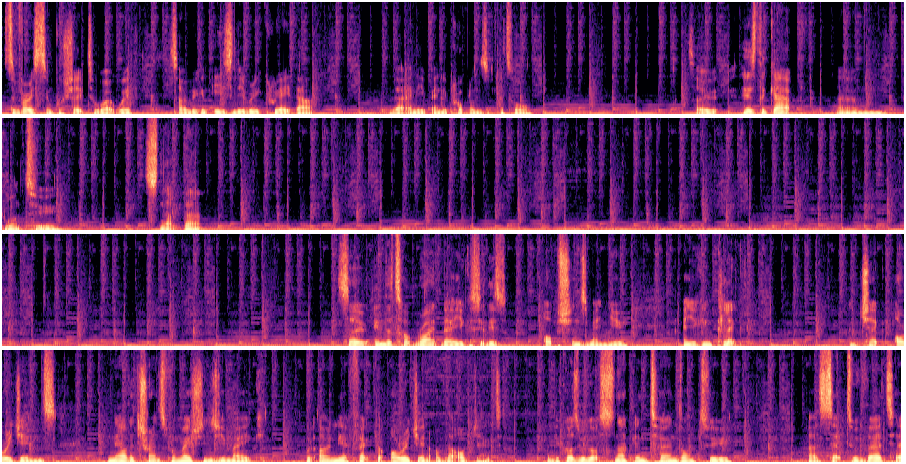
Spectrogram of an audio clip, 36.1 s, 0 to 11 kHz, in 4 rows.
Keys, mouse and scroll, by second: 2.9 middle click, 6.0 KP_1, 6.7 scroll up 1, 7.2 shift+middle click, 8.2 scroll up 1, 8.7 scroll down 1, 9.4 shift+middle click, 10.1 middle click, 12.3 KP_1, 13.0 scroll up 1, 13.7 shift+middle click, 25.3 click, 27.8 click, 34.6 click.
